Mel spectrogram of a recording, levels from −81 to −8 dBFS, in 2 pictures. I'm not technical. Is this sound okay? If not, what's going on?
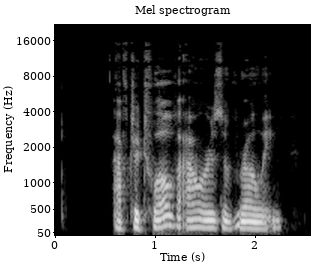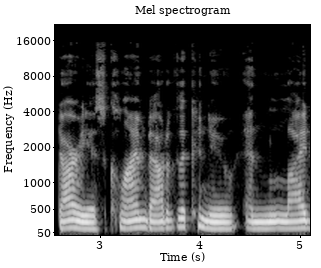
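Yes, no faults heard in this speech recording.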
